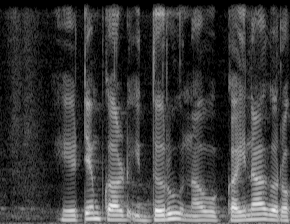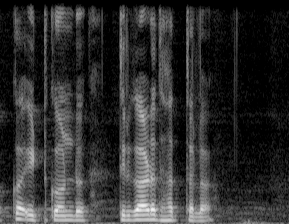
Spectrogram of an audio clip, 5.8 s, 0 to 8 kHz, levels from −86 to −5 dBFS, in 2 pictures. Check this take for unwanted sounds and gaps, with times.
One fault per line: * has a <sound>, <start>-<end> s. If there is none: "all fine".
all fine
